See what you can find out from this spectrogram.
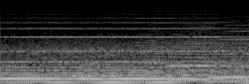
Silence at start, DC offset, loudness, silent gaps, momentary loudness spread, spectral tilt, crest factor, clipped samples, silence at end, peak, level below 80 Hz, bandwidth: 0 s; under 0.1%; -22 LUFS; none; 2 LU; -6.5 dB/octave; 12 dB; under 0.1%; 0 s; -10 dBFS; -40 dBFS; 13 kHz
